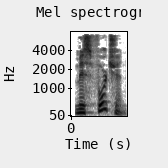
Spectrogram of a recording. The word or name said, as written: misfortune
